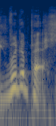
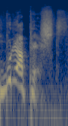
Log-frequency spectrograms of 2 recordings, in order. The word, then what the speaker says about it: Budapest: that they do how they pronounce it is Buddhapest. It's budapest.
